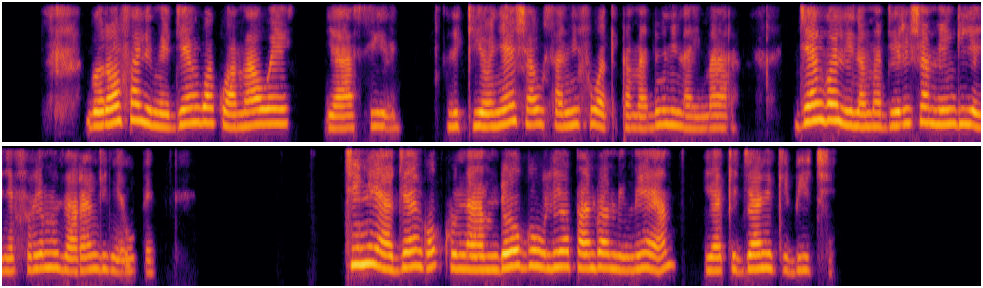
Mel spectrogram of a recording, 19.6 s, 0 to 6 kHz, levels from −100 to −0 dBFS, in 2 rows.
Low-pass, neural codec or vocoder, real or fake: 5.4 kHz; codec, 16 kHz, 2 kbps, FreqCodec, smaller model; fake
